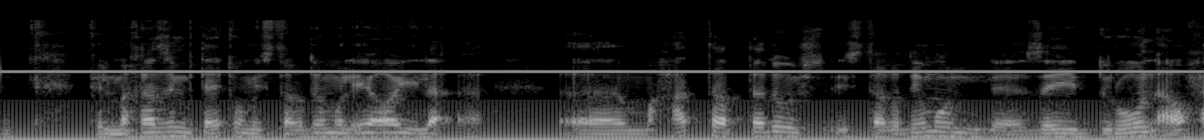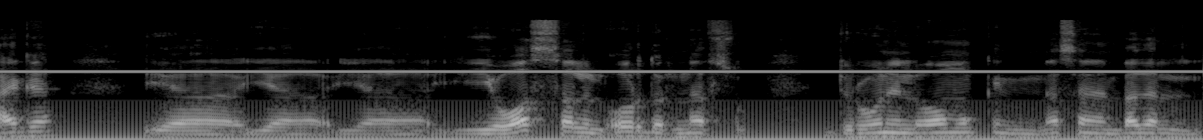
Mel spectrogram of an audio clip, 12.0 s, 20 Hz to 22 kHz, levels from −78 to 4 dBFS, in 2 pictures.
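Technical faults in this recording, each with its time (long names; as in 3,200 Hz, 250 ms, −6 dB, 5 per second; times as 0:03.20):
mains buzz 50 Hz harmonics 23 −33 dBFS
whistle 2,700 Hz −31 dBFS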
